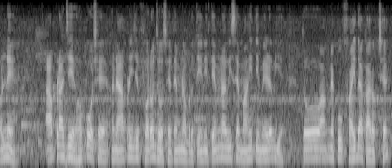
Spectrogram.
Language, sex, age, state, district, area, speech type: Gujarati, male, 18-30, Gujarat, Junagadh, urban, spontaneous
